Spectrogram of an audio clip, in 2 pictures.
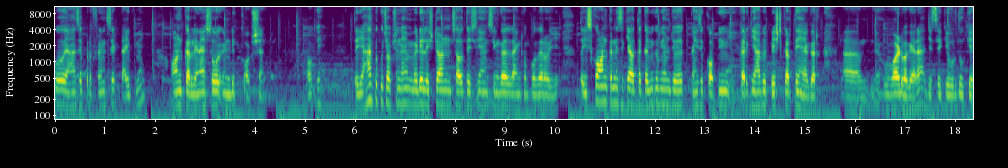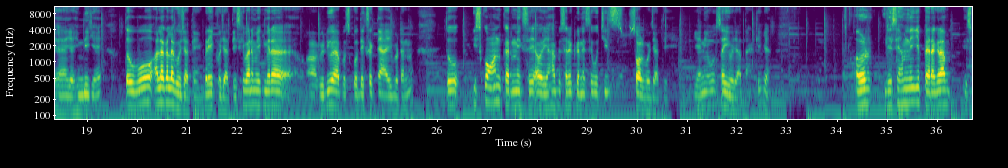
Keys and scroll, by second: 34.8 shift+t.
